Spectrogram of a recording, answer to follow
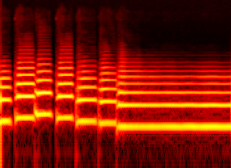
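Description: Sampled tenor trombone playing a quick run of short, accented notes, about five a second, then holding one long note from about a second in. Its volume panning is being swept across the stereo field, so the sound moves from side to side.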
